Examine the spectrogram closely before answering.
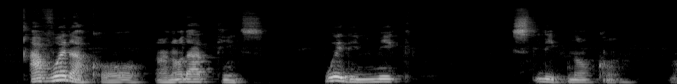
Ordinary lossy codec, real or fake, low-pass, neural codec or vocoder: none; fake; 14.4 kHz; vocoder, 48 kHz, 128 mel bands, Vocos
